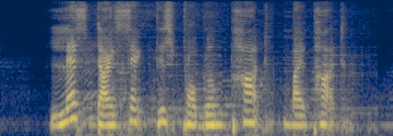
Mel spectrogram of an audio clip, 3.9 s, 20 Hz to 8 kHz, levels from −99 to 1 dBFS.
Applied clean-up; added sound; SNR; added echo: neural separator model SepFormer DNS4.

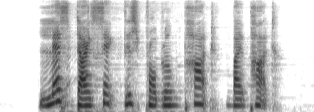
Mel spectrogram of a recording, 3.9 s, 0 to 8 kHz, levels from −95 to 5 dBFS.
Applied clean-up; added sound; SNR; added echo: neural mask model DeepFilterNet 3.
